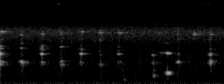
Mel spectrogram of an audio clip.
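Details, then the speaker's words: 1981 Evinrude 20 hp outboard, tiller throttle (claw) handle twisted after the throttle linkage slop was fixed by adding a screw; crisp light ticks about five a second from the ratcheting detent in the handle, normal detent clicking. "That's the the claw handle. Tick tick tick tick tick tick tick. So that's where you get that little bit of crap."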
